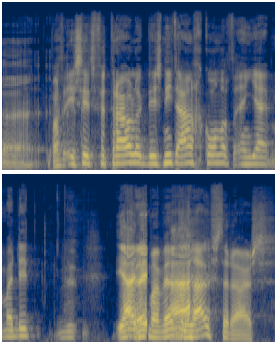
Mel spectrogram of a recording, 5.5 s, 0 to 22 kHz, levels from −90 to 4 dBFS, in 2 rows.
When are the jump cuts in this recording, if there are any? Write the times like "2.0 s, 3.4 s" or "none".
4.2 s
